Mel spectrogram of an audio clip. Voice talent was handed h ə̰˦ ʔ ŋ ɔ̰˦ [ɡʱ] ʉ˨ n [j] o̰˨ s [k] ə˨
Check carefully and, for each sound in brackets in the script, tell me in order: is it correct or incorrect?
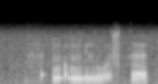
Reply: incorrect, incorrect, correct

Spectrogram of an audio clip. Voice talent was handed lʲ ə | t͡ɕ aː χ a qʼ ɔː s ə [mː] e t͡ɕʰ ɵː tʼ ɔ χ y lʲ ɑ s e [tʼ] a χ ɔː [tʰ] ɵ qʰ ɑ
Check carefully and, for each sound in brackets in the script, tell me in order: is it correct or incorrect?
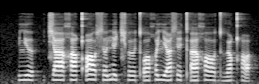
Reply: incorrect, correct, incorrect

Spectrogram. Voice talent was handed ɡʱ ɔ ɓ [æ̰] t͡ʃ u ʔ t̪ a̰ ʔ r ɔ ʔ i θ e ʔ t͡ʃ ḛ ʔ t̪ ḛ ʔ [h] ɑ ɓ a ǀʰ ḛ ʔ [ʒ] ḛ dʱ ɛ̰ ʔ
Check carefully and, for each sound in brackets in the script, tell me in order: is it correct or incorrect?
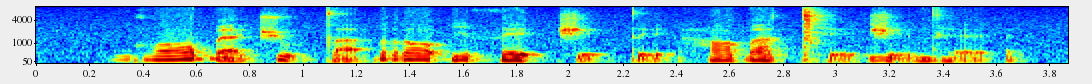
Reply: correct, correct, correct

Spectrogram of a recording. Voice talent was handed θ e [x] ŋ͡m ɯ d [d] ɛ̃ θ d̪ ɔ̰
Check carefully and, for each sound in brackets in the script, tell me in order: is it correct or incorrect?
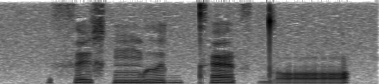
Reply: correct, incorrect

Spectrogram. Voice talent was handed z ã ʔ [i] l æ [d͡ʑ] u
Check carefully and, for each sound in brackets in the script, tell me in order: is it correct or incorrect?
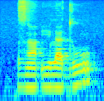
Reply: correct, incorrect

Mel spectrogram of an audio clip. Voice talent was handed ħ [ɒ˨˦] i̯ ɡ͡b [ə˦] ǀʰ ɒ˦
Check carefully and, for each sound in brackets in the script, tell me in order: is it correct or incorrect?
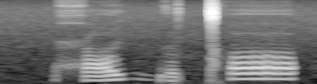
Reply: correct, incorrect

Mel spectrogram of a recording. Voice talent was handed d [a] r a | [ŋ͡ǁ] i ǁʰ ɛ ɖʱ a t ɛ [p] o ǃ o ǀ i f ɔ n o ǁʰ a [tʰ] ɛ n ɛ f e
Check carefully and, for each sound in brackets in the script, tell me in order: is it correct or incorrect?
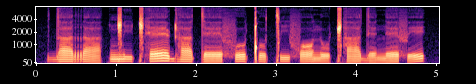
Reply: correct, correct, incorrect, incorrect

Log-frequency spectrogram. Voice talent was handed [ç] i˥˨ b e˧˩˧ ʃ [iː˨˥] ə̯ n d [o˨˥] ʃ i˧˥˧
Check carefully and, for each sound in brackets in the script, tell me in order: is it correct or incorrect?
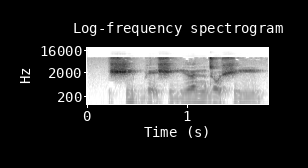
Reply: incorrect, correct, incorrect

